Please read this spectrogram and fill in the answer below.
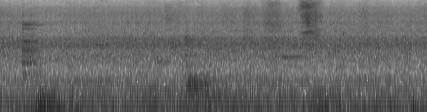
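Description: Steady low background rumble with a soft low bump about half a second in.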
